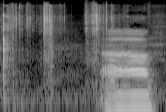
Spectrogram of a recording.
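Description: Light metallic clicks and clinks as a braided flexible exhaust pipe section is handled on a concrete floor, followed by a man's drawn-out hesitation sound in the second half.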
